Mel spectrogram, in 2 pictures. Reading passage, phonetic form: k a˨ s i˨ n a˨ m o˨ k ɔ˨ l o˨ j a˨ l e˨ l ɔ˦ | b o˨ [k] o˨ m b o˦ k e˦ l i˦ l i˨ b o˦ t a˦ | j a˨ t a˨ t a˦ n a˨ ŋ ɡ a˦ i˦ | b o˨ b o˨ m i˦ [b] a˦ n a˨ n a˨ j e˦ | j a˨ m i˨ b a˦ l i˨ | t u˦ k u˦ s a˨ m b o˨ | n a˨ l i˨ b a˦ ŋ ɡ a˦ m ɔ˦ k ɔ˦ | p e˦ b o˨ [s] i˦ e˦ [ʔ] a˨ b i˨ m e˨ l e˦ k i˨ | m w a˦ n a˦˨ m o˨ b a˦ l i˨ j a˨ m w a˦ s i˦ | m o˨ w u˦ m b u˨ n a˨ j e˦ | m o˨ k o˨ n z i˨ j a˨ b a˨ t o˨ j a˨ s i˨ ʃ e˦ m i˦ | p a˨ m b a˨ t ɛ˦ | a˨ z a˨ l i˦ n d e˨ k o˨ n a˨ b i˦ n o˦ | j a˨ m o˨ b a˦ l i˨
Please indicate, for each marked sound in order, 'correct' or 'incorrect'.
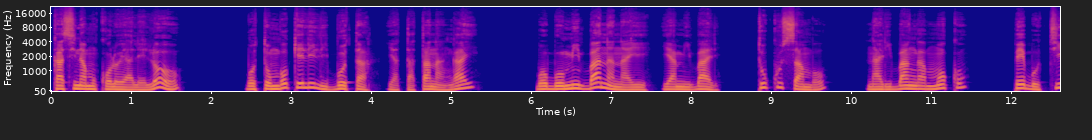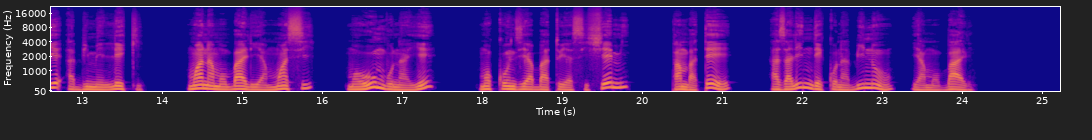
incorrect: t, correct, incorrect: t, correct

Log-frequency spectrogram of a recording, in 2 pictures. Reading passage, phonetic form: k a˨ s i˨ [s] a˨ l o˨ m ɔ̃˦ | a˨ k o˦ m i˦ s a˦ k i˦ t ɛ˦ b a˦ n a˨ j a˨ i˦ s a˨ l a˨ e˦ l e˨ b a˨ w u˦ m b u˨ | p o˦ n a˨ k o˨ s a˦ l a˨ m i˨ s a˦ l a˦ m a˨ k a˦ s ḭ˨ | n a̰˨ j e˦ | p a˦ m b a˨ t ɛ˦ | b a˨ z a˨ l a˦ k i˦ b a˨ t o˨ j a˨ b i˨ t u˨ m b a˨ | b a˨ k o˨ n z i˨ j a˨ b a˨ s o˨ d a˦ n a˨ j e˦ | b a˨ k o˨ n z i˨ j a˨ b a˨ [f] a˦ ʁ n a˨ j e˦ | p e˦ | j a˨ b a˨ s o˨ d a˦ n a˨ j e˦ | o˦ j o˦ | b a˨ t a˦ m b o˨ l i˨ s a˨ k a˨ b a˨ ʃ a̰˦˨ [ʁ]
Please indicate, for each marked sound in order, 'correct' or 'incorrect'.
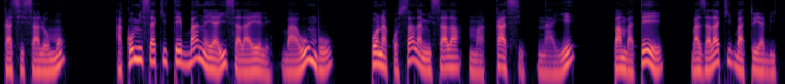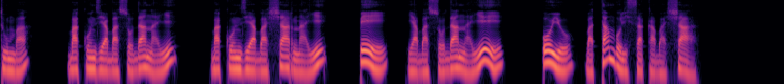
correct, incorrect: ʃ, correct

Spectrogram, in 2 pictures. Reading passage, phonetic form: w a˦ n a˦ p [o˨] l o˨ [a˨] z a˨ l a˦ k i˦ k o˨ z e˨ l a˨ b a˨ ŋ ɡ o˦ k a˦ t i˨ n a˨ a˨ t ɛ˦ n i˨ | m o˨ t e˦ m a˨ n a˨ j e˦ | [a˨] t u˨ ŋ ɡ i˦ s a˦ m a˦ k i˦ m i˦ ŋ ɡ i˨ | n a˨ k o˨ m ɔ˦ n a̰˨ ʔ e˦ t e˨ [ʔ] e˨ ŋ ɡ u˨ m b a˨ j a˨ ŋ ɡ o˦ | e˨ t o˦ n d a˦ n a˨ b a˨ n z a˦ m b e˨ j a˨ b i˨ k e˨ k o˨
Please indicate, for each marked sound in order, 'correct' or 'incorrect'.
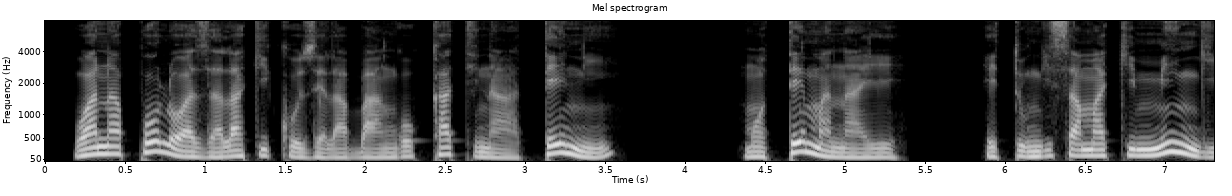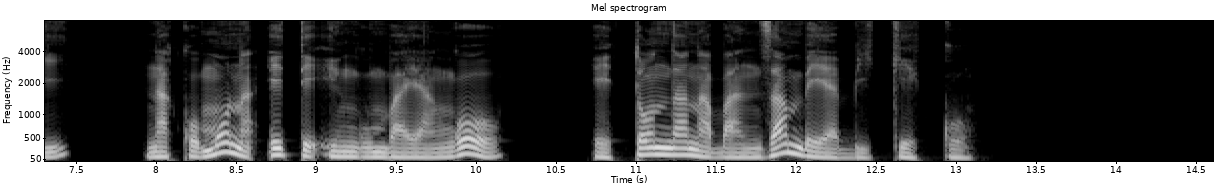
incorrect: o˦, correct, incorrect: e˨, correct

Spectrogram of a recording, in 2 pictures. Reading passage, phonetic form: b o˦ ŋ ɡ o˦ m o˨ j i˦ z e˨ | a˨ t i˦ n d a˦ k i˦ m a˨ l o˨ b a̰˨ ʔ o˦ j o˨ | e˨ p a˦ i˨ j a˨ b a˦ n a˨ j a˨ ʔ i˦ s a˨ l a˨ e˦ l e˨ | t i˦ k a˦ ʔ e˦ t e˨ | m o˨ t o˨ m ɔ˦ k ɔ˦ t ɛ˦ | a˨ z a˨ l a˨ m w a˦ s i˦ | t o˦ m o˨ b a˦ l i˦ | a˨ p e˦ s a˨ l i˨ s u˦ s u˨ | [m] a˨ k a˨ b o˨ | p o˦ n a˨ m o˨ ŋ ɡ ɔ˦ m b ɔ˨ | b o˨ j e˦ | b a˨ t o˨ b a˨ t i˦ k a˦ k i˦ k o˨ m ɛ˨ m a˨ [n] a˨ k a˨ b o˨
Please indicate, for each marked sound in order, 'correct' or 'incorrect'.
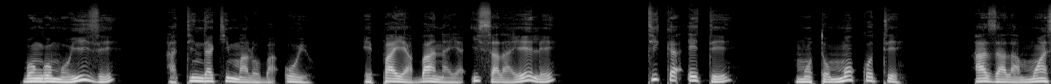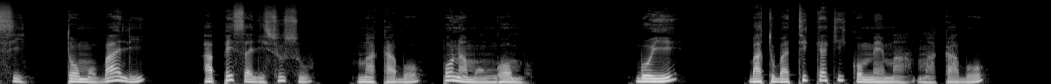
correct, incorrect: m

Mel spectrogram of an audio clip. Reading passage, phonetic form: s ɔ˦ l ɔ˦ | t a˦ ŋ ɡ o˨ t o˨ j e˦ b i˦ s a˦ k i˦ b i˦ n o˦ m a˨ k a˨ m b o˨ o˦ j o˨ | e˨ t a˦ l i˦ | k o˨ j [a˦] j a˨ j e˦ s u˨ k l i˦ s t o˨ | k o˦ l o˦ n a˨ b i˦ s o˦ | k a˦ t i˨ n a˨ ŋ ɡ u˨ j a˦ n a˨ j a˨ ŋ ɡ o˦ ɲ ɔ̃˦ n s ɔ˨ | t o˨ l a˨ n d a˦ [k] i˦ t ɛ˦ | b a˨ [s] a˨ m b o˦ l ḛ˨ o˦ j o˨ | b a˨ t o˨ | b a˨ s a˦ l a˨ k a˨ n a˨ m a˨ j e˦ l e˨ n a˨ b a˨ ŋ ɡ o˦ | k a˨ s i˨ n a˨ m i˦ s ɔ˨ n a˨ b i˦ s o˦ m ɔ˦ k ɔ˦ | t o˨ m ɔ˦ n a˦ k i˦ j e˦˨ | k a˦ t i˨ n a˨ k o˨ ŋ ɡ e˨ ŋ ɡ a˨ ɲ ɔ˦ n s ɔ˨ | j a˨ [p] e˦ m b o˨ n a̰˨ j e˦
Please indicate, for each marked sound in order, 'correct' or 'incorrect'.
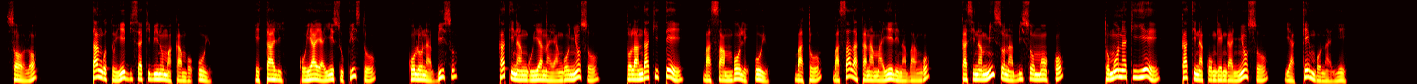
correct, correct, correct, incorrect: k

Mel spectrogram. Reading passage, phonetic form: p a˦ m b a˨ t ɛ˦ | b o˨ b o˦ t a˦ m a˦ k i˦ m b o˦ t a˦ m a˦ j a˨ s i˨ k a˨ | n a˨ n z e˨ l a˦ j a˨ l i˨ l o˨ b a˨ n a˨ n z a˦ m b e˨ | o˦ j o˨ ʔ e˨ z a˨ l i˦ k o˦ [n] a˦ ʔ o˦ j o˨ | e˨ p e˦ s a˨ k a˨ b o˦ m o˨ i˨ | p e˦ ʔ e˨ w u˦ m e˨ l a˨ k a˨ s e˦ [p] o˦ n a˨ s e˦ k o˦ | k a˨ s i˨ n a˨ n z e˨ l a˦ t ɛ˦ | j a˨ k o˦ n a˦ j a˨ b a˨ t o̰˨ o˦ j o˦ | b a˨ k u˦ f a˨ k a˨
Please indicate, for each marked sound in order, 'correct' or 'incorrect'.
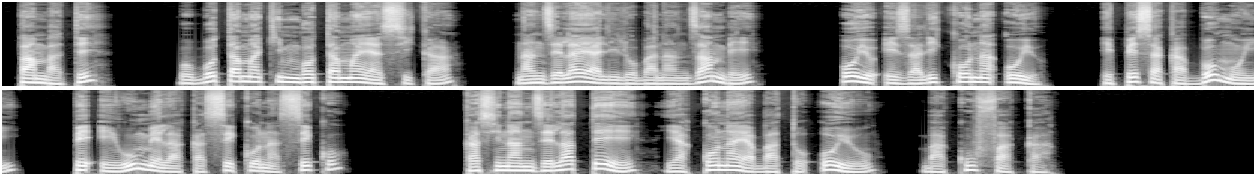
correct, incorrect: k

